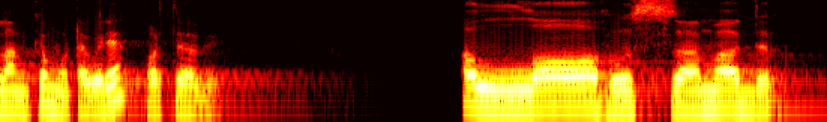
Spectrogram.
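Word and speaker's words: ٱللَّهُ ٱلصَّمَدُ: হবে কুলহু আল্লাহু আহাদ আল্লাহুস সামাদ আল্লাহ আওয়াজটা মোটা করে পড়তে হবে আল্লাহর লামকে মোটা করে পড়তে হবে আল্লাহুস সামাদ এখানে দাল সাকিন হয়ে যাবে আওয়াজটিতে ঝটকা আসবে কলকালা হবে আল্লাহুস সামাদ লাম ইয়ালিদ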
